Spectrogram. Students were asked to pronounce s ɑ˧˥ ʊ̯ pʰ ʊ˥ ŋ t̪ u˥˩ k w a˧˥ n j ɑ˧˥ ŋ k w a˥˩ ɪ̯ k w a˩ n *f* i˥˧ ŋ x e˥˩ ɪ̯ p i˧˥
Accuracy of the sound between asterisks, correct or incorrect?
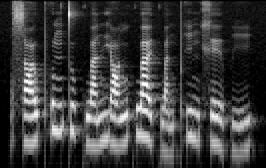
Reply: incorrect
